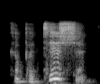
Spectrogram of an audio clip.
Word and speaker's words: competition: just the pup and with a calm you don't really have to stay calm you could just say come come / competition if you say it fast competition sounds perfectly normal competition although it's also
